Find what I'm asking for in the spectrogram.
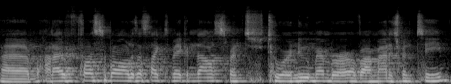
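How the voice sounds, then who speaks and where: A man's fairly high, flat, monotone voice with an Irish accent, moving at a fairly quick pace over noticeable background noise and audible room echo. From Ireland. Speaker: business owner, event host. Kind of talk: event presentation.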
